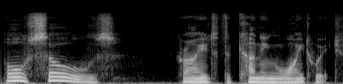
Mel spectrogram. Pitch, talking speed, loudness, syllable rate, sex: 115 Hz, 120 wpm, -17 LUFS, 3.4 syllables/s, male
